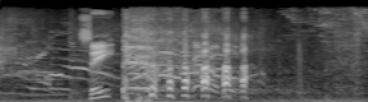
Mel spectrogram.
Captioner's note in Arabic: يضحك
